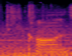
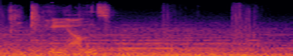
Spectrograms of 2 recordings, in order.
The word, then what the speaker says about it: pecan: But I love how there's pecan like swirls 3 are different good. pronunciations for pecan. There's pecan, there's pecans, and then there's pecans.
